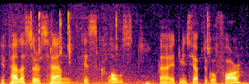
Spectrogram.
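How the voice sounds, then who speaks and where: A man with a lisp and a nasal voice, giving a casual, halting game walkthrough. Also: mid-range voice, steady tone. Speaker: gamer giving a healer guide. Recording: clear background noise, keyboard typing.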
